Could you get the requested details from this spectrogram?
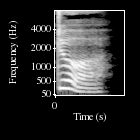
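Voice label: "dour", British English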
